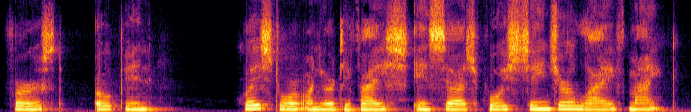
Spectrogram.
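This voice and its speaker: A woman narrating a phone app tutorial in a polite, even, scripted voice-over, walking through the steps one by one. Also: medium pitch, takes it slowly. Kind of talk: scripted step-by-step instructions. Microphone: voice-over over screen recording.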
